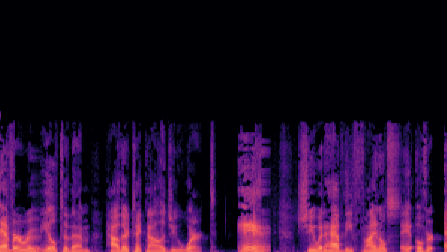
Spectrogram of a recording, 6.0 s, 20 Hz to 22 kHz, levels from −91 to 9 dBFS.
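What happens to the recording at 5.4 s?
At 5.4 s the audio is ending a dropout from AAC frame loss with concealment. It runs from 5.21 to 5.41 s, just after "she would have the". The decoder lost data, which fits six missing frames, and patched the gap from the last good spectrum. The result is a smeared, noisy, phasey patch.

Underneath, the speech sounds rough and grainy, with noise between the harmonics and a thin, synthetic top band. The likely cause is low-delay AAC compression, AAC-ELD, at a rate that fits 32 kbps. Its short frames resolve pitch poorly.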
